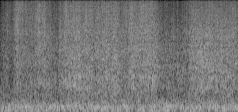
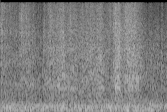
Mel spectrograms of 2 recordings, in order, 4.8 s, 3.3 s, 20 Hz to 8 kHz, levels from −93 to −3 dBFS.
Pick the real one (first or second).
second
